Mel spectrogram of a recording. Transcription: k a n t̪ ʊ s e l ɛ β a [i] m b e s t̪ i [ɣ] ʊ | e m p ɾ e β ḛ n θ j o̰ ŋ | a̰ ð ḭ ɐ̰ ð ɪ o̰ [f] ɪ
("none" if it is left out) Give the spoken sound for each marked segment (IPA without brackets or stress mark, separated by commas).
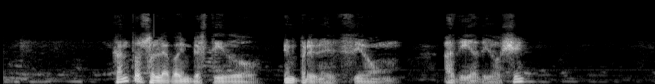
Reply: i, ð, ʃ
